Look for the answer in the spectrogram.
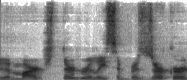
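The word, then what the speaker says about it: BRZRKR: And now the actor will produce and star in a live-action Berserker. It's so weird how it's spelled. It's B-R-Z-R-K-R. So it's like, I know it's Berserker, but it's hard to, like, read it that way.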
